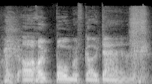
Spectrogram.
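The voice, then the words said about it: Put-on accent. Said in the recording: “Another accurate accent there.”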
